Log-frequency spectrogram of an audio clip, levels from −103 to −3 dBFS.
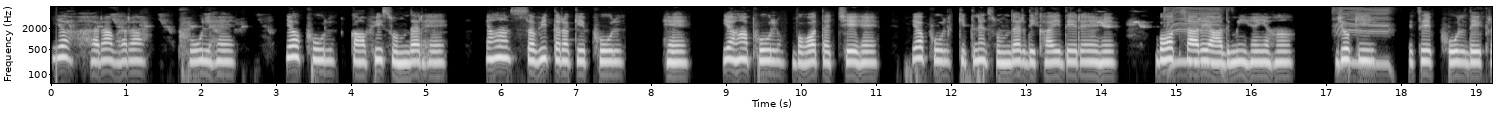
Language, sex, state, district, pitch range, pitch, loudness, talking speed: Hindi, male, Bihar, Jamui, 220-250 Hz, 230 Hz, -21 LUFS, 130 wpm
